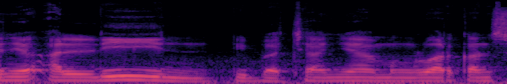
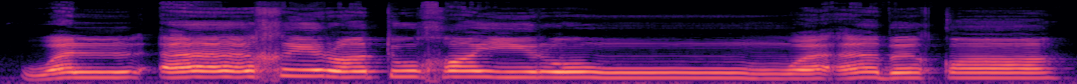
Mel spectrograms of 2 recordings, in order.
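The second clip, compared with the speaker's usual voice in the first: chanted tajwid recitation, high and loud; Quran recitation; 10 semitones higher, 14 dB louder, much slower than usual. Shown as a demonstration. Teacher chants the verse for students in recitation style. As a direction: recite the verse in full melodic tartil.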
